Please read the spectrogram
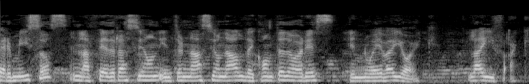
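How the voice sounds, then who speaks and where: Noticeable background noise runs behind a woman speaking with a non-native accent. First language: not Spanish (speaking Spanish). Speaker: translation department manager; presenter. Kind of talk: conference presentation. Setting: studio videoconference. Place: studio. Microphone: podium.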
